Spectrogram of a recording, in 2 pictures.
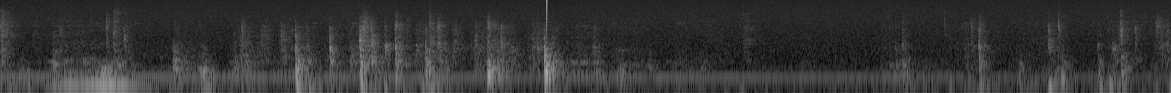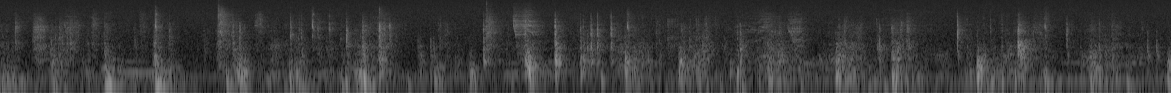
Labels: Was the floor creaking as people moved about?
yes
